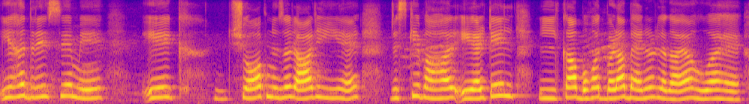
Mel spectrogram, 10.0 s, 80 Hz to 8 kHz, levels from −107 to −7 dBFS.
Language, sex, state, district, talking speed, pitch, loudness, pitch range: Hindi, female, Jharkhand, Palamu, 115 wpm, 265 Hz, -17 LUFS, 245-285 Hz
